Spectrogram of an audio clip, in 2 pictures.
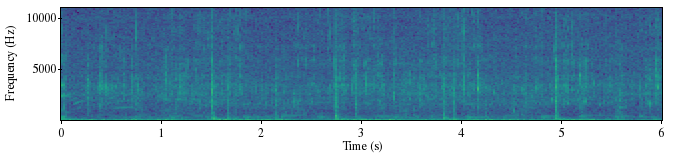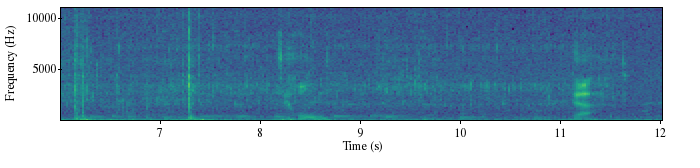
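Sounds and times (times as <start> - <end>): paddle strokes in water: 0.0 - 12.0.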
